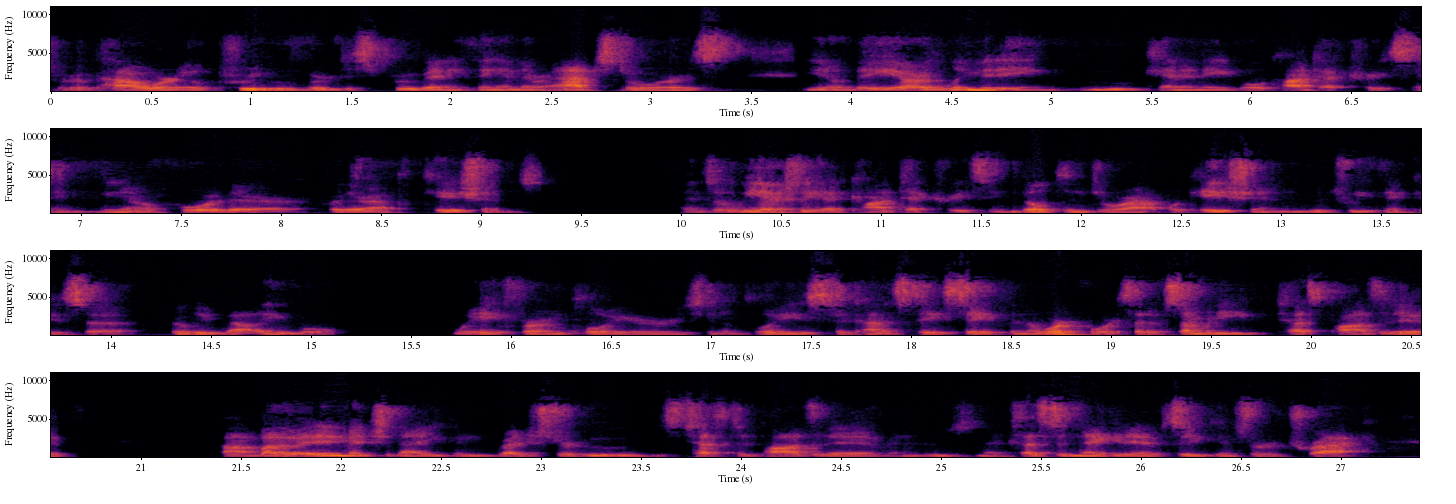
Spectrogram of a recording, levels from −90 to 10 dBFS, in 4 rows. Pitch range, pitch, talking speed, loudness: 80-95 Hz, 85 Hz, 195 wpm, -27 LUFS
